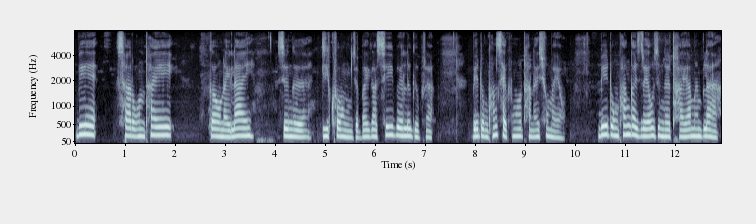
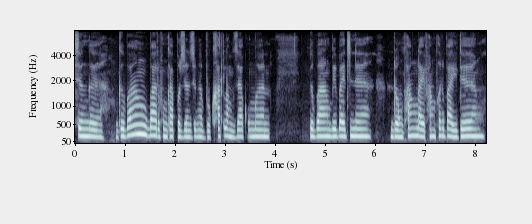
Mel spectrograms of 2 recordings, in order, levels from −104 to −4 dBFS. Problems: constant background noise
